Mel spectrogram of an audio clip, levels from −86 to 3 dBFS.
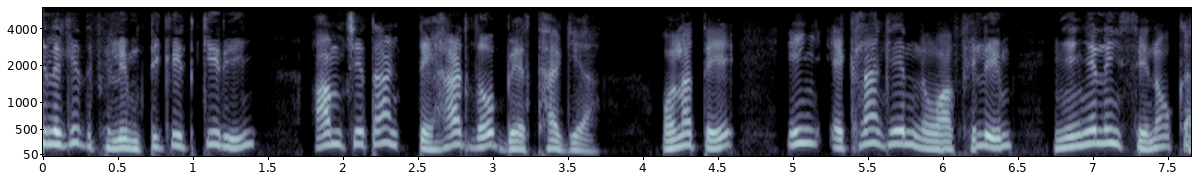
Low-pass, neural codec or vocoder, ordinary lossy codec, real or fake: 5.4 kHz; codec, 16 kHz in and 24 kHz out, 2.2 kbps, FireRedTTS-2 codec; none; fake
